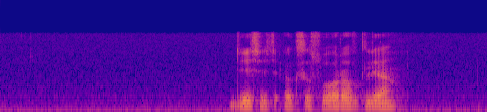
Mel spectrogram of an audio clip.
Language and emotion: Russian, neutral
